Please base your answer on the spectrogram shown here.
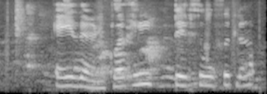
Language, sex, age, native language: Icelandic, female, 18-19, Icelandic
